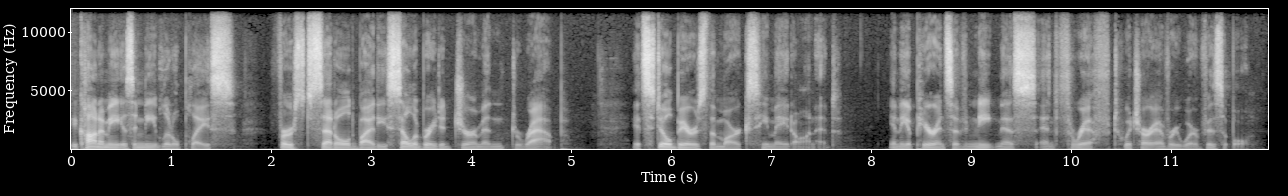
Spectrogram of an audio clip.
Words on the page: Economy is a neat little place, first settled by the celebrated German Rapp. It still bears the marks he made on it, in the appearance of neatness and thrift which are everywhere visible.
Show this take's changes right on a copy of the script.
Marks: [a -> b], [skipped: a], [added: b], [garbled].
Economy is a neat little place, first settled by the celebrated German Rapp. It still bears the marks he made on it, in the appearance of neatness and thrift which are everywhere visible.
